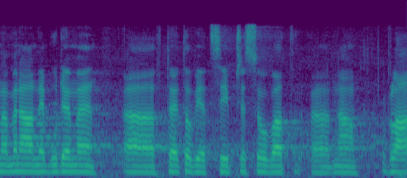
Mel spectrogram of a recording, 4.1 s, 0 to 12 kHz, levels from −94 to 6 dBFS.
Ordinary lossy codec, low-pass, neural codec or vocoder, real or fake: MP3, 96 kbps; 7.2 kHz; none; real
